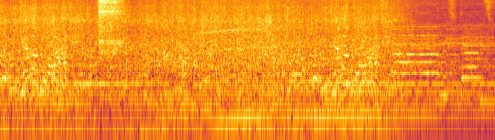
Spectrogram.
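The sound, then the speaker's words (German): A bus's large engine rumbles steadily, its pitch rising as it pulls away from a schoolyard with pupils seated aboard and keeps driving, with a hiss near the start and faint background chatter throughout. “Die Schüler steigen in den Bus und nachdem sich jeder einen Platz gesucht hat, fahren sie endlich los.”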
